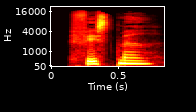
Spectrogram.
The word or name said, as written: festmad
